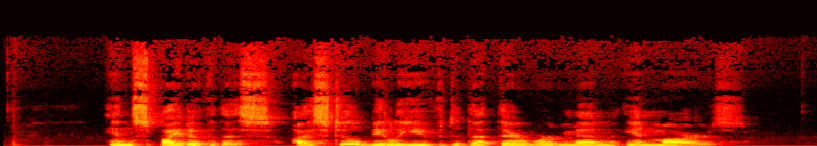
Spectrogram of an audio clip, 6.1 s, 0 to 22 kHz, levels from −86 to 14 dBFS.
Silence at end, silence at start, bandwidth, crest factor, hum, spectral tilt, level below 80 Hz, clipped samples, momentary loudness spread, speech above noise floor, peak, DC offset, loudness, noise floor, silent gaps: 0.6 s; 0.8 s; 16.5 kHz; 16 dB; none; -5.5 dB/octave; -52 dBFS; under 0.1%; 7 LU; 39 dB; -2 dBFS; under 0.1%; -17 LUFS; -55 dBFS; none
